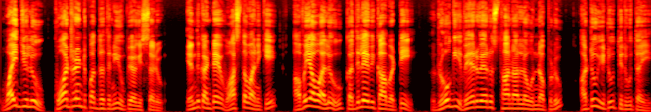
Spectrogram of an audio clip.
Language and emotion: Telugu, neutral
